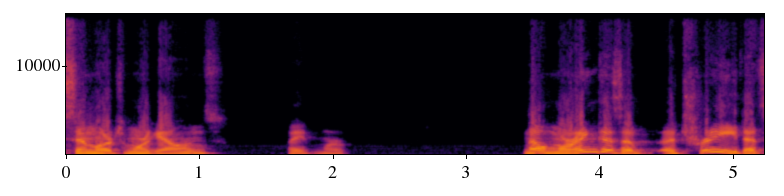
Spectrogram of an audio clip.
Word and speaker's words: moringa: So they found arsenic in the morgi. Oh my God. How do you say it? I bought it before and I've used Moringa?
